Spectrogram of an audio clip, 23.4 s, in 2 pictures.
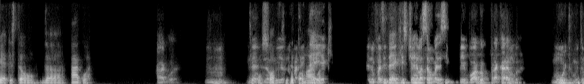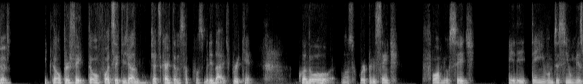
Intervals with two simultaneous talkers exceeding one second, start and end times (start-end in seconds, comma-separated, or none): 5.0-6.5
